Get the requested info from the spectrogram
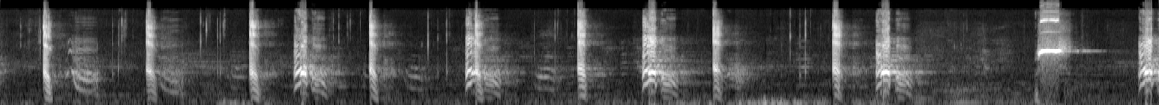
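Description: Grey francolin giving loud, harsh, clipped notes repeated about every half second to second; a brief high whistle sounds near the end.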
